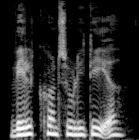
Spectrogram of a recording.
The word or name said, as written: velkonsolideret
